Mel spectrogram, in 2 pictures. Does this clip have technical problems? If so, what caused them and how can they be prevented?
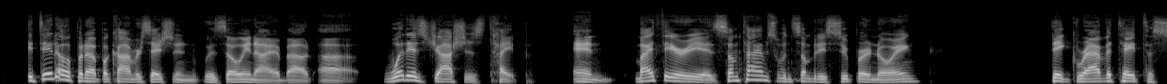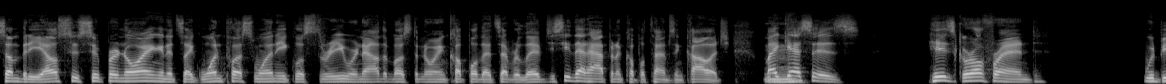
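No, nothing stood out as a technical problem on listening to this speech clip, so there is no cause to trace or prevention to suggest.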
